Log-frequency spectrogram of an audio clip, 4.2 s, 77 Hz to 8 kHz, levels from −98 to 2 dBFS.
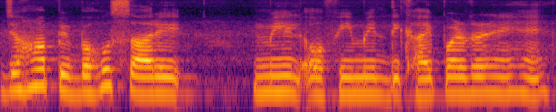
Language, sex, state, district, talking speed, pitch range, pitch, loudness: Hindi, female, Jharkhand, Ranchi, 160 wpm, 165-175 Hz, 170 Hz, -19 LUFS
